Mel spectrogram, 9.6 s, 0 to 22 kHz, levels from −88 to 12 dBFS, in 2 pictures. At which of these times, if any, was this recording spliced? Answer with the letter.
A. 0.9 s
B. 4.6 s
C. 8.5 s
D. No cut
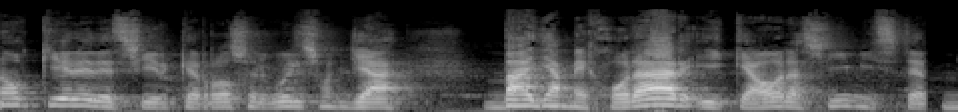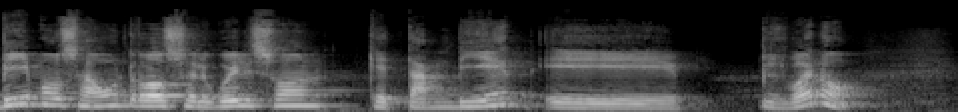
B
